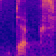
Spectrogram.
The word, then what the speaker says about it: Dux: Pretty close. All right, I'm sorry about that. No, you're fine. All right. It's Dux rhymes with books, which is actually my topic tonight.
